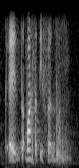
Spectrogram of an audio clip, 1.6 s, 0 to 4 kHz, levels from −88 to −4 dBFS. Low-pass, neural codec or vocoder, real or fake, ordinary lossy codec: 3.6 kHz; none; real; none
